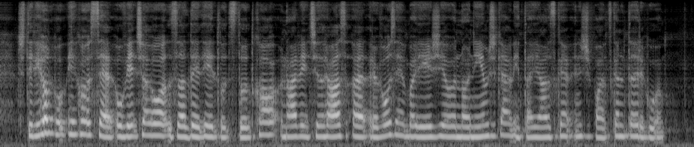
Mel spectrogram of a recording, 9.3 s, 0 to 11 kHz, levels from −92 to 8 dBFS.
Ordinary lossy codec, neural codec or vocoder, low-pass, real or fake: none; autoencoder, 22.05 kHz, a latent of 192 numbers a frame, VITS, trained on many speakers; none; fake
